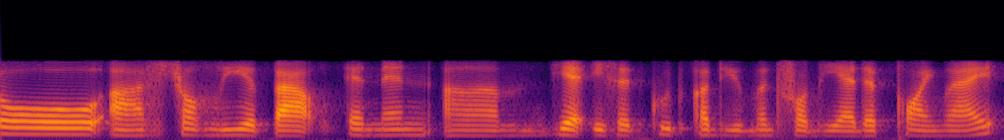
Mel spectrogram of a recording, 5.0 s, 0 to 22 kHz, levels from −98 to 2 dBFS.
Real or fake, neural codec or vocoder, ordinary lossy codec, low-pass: fake; codec, 24 kHz, 0.9 kbps, WavTokenizer, large speech release; none; 3.6 kHz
